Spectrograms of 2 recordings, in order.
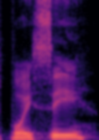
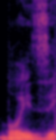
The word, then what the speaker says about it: Boise: out some of these it's pronounced boise and not boise correct dabbler it's boy c not boy z yeah the locals hate it when you do the z thing yep are bug removers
